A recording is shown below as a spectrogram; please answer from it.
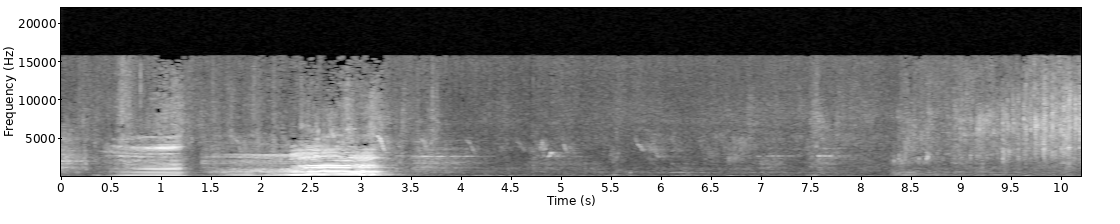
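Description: A cow gives two deep, drawn-out moos, the second louder and rising before it breaks off.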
